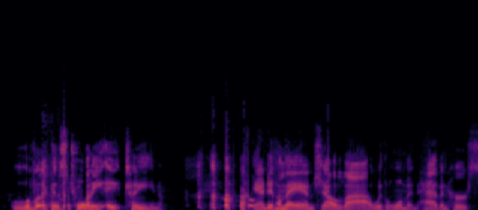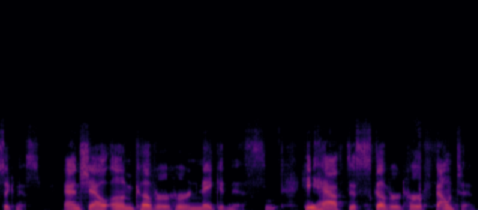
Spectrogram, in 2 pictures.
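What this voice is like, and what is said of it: Southern preacher voice. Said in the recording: “let me get my Southern preacher voice on.”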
